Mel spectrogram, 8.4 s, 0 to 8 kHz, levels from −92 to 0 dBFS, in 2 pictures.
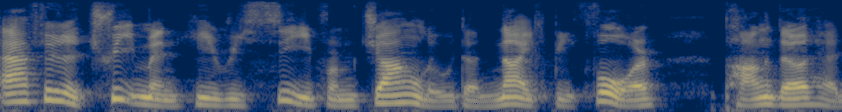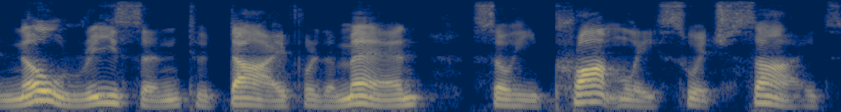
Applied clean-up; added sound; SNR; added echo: none; none; none; none.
